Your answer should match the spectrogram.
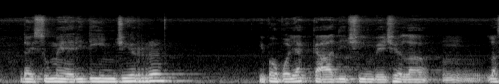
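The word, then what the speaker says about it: dingir: forma di stella per la cronaca i sumero si pronuncia di Inger era proprio una stella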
